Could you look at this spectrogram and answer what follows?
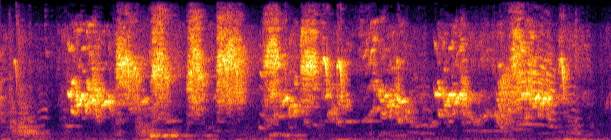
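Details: Finches playing, producing quick high chirps in short clustered phrases separated by tiny gaps, fairly loud and close.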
